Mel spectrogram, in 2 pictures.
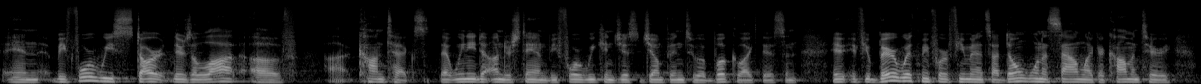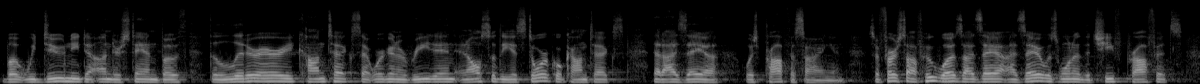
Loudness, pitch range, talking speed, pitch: -31 LUFS, 110-130 Hz, 205 wpm, 120 Hz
